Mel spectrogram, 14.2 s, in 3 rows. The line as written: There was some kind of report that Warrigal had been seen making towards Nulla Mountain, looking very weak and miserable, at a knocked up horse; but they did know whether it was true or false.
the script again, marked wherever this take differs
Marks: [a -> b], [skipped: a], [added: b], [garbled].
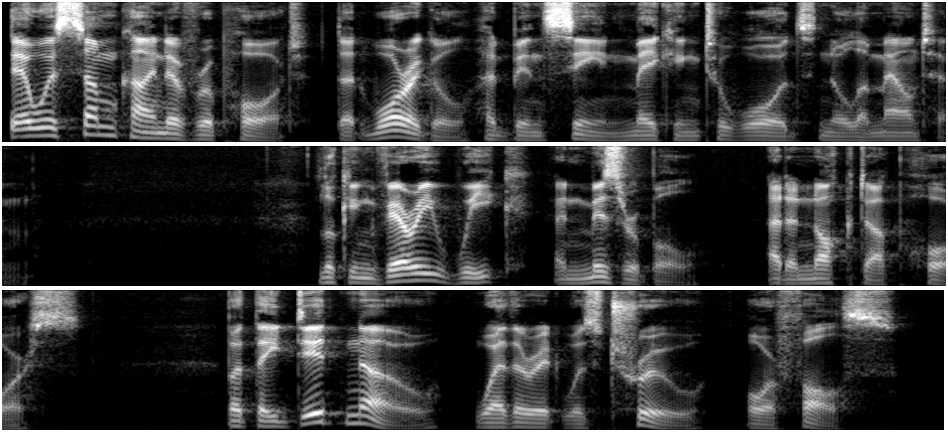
There was some kind of report that Warrigal had been seen making towards Nulla Mountain, looking very weak and miserable, at a knocked up horse; but they did know whether it was true or false.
